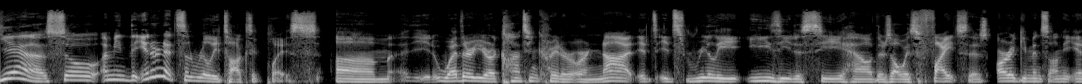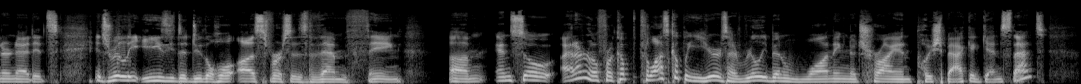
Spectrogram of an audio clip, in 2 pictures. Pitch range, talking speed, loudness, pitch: 125-175 Hz, 195 wpm, -19 LUFS, 140 Hz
